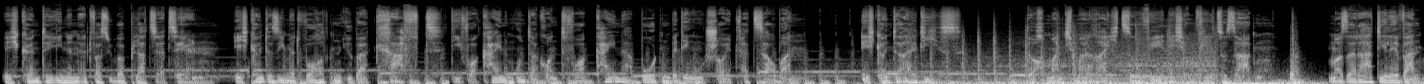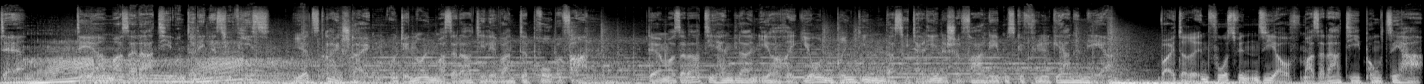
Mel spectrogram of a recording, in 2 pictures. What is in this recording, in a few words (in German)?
Sanft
